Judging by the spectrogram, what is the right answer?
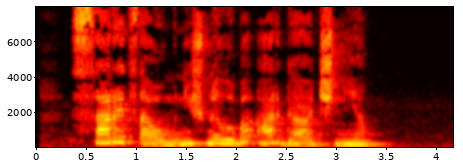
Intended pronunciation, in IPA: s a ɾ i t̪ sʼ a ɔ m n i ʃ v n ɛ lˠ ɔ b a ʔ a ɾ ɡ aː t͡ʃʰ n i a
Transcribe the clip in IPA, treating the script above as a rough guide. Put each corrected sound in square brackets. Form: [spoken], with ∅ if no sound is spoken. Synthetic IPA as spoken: s a ɾ [ɛ] t̪ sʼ a ɔ m n i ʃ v n ɛ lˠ ɔ b a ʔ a ɾ ɡ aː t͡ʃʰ n i a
